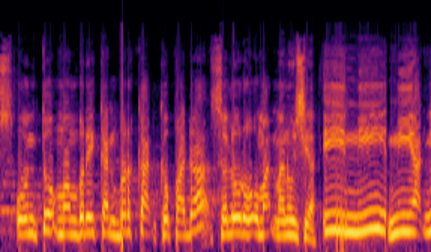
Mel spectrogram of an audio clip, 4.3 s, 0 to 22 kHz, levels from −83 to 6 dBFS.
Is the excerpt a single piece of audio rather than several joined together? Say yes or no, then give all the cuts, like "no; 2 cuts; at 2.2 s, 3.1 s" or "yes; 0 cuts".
yes; 0 cuts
